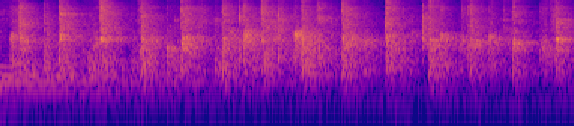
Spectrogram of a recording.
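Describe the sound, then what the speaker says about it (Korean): A congregation at a church-planting worship service claps in a brisk, steady run of close, loud hand claps that carries on throughout without any talk. "우리 하나님께 영광 박수."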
